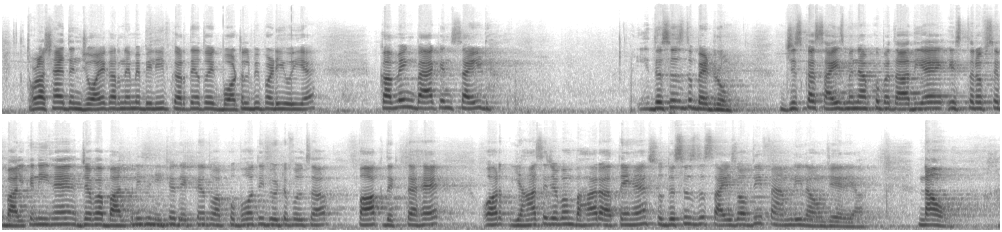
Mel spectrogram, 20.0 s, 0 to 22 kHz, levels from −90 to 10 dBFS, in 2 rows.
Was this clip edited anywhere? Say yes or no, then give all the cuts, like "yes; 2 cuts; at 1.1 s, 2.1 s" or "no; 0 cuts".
no; 0 cuts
